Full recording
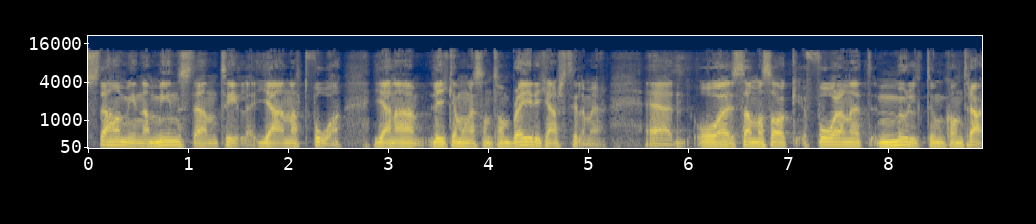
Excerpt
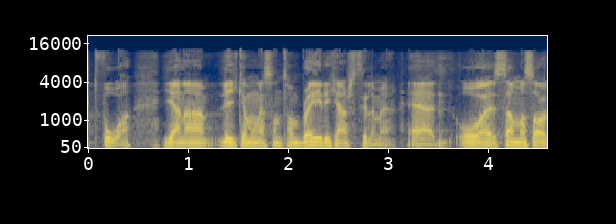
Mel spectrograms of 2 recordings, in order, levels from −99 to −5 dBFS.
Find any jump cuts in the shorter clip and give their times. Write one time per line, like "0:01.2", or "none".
0:03.1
